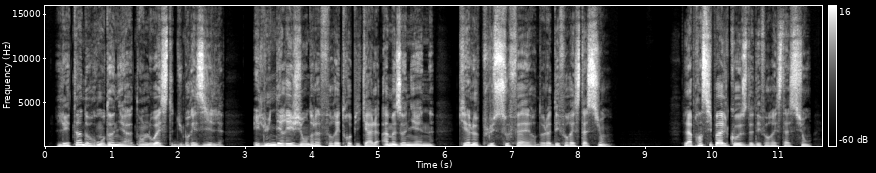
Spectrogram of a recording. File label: french documentaries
